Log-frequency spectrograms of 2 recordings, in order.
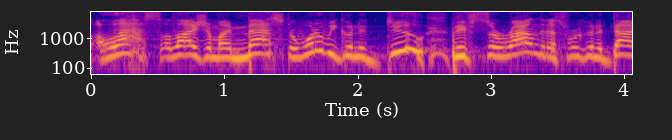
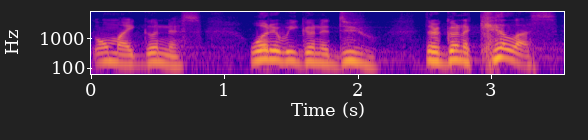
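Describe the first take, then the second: First: A frightened servant crying out to his master; panicked servant. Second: Hushed, lower half-panicked muttering; a servant's worried aside, said low; mock freak-out. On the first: Retold or imitated. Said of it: "And his servant said to him". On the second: Servant frets over the enemy, low and hushed. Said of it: "Elijah's servant freaks out".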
